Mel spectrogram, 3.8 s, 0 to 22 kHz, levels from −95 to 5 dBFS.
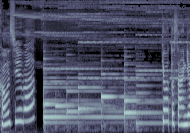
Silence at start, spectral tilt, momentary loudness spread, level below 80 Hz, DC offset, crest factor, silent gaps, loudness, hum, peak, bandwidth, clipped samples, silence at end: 0 s; -2 dB/octave; 6 LU; -64 dBFS; under 0.1%; 22 dB; none; -23 LUFS; none; -2 dBFS; over 20 kHz; under 0.1%; 0 s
